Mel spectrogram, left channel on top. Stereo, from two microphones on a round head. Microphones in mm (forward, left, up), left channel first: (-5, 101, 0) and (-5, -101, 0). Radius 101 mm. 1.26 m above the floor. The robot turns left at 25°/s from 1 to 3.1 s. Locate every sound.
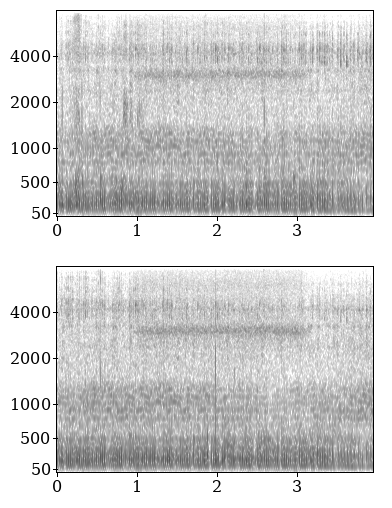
0.0 s a vehicle: 15° right (ahead or behind); by 4.0 s 60° left (ahead or behind)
